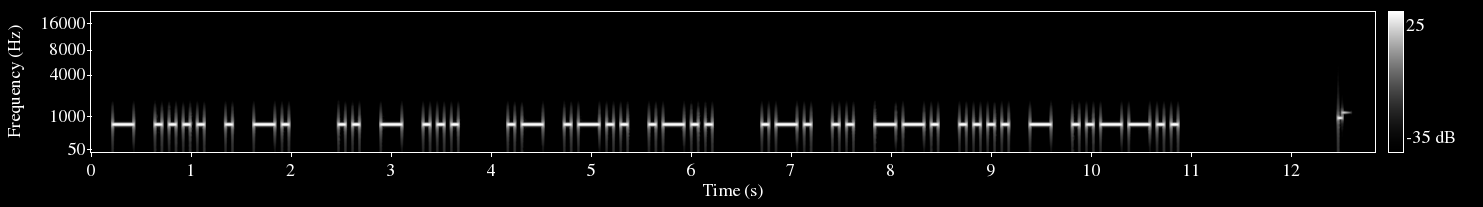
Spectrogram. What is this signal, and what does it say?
Morse code, heard as a keyed tone, about 17 wpm, 700 Hz. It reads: THEN ITS ALL RIGHT?
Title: Sentences from Top 600 Words 17wpm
